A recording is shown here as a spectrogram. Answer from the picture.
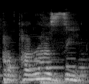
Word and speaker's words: paparazzi: The next word is paparazzi. It is not paparazzi. Paparazzi.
